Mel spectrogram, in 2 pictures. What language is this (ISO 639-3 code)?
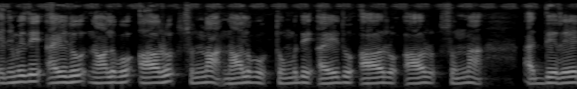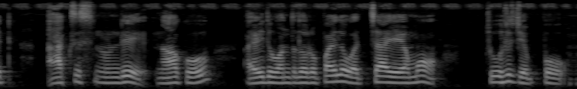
tel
